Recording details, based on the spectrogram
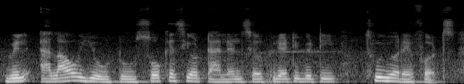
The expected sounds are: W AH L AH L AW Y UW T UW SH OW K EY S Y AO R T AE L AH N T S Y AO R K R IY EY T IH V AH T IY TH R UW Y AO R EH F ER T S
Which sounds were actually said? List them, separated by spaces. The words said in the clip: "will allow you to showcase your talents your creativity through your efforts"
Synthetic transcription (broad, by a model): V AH L AH L AW Y UW T UW S OW K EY S Y AO R T AE L AH N T S Y AO R K R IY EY T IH V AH T IY T R UW Y AO R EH F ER T S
